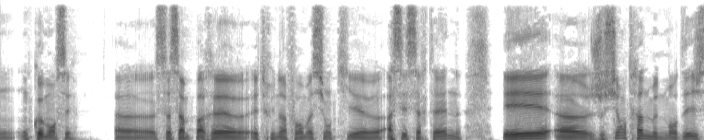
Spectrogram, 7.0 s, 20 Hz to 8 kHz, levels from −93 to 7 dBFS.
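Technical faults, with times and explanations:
Nothing technical stands out here; the speech comes across without any audible glitches or trouble spots.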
